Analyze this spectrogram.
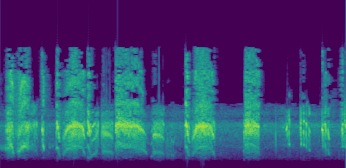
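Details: Edible-nest swiftlet lure call for the rainy-season breeding period: loud, buzzy, rasping chirps in quick irregular bursts, some with a whistled upper tone, separated by short pauses.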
